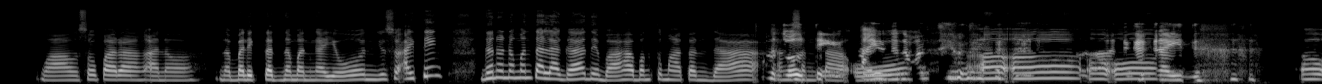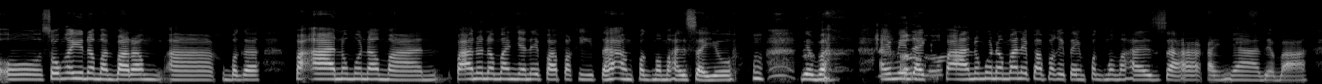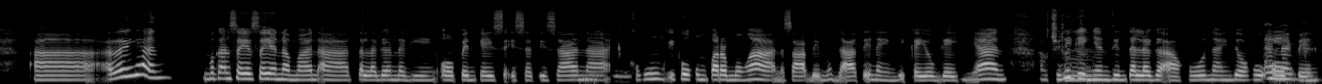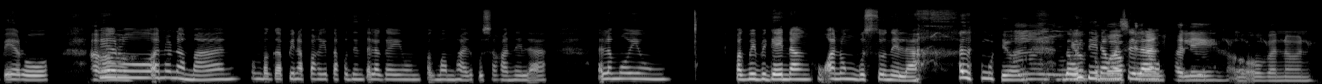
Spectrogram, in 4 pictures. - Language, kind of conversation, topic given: Filipino, podcast, Paano ipinapakita ng mga magulang mo ang pagmamahal nila sa’yo?
- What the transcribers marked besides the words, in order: laughing while speaking: "Adulting. Tayo na naman"; chuckle; chuckle; laughing while speaking: "sayo, 'di ba?"; other background noise; tongue click; laughing while speaking: "alam mo yun"; bird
